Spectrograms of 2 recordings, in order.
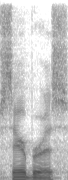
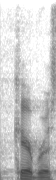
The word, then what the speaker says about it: Cerberus: Final Fantasy seven dirge of cerberus or Kerberos depending on how you want to pronounce it Care Bears Care Bears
